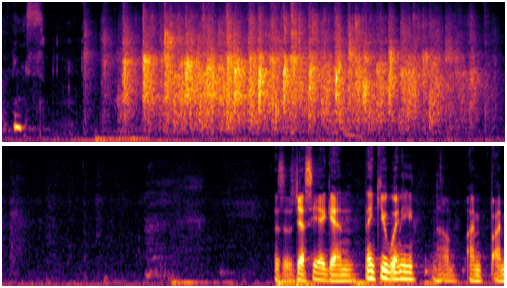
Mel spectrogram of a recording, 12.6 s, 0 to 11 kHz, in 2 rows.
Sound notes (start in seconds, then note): 1.0 attendees applauding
